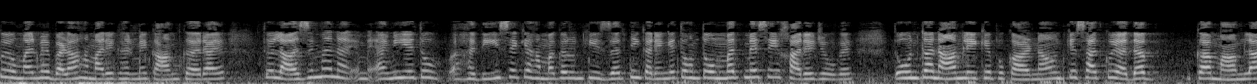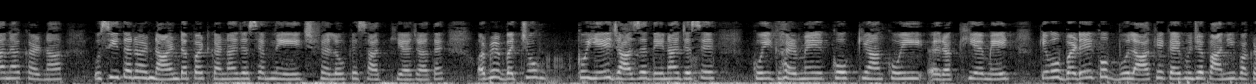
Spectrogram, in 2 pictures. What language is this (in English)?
Urdu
